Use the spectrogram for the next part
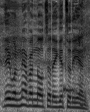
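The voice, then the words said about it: Put-on Hispanic accent drifting French. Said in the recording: “I don't know why my Hispanic guy became French all of a sudden.”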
